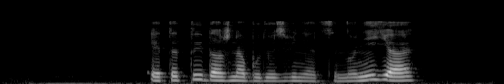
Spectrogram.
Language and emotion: Russian, angry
